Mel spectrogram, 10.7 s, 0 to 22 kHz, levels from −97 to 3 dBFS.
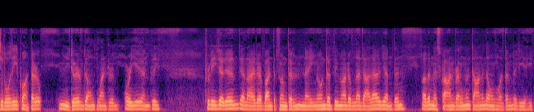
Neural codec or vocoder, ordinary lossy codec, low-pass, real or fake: codec, 16 kHz, 0.5 kbps, FunCodec, trained on LibriTTS, 25 frames a second; none; none; fake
